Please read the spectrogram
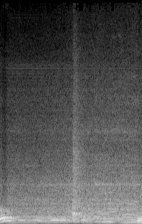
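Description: A motor vehicle engine running, its pitch wavering slightly, with a brief click about a second in.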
